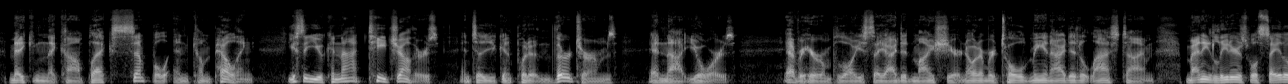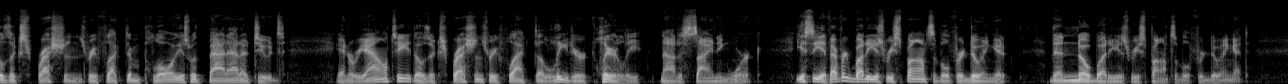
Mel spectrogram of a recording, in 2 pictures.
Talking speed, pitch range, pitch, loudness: 185 wpm, 80-110 Hz, 90 Hz, -24 LUFS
